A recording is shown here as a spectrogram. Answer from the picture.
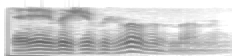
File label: phone voice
